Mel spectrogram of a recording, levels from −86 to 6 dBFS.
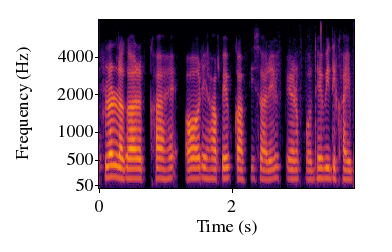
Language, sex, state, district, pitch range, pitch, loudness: Hindi, female, Uttar Pradesh, Lalitpur, 170-185 Hz, 180 Hz, -20 LUFS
